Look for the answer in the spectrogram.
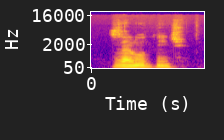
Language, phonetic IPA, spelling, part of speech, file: Polish, [zaˈludʲɲit͡ɕ], zaludnić, verb, LL-Q809 (pol)-zaludnić.wav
